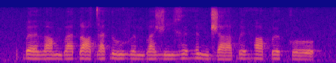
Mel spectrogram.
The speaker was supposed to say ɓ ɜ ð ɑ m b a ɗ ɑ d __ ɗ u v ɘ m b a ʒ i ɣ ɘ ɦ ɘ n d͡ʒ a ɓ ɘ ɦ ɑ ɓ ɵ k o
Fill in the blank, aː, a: a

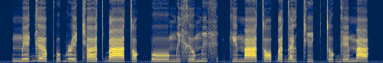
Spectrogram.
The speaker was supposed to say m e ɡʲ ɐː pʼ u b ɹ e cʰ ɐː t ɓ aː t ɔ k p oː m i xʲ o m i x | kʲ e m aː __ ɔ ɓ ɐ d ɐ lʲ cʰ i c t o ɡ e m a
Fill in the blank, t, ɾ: t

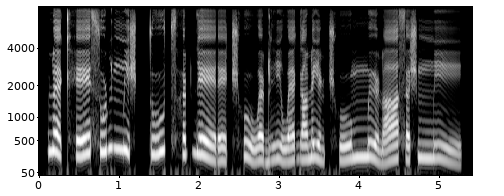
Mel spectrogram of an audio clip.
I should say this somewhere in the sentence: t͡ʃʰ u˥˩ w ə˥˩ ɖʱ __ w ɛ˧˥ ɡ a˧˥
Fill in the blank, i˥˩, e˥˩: i˥˩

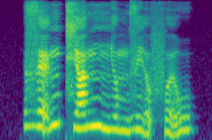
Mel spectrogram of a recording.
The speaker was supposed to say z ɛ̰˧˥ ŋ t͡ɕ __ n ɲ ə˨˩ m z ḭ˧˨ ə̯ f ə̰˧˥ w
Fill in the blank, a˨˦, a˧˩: a˨˦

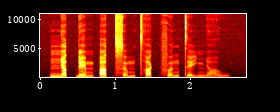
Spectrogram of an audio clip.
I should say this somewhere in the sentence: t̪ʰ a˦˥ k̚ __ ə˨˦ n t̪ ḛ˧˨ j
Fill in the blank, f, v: f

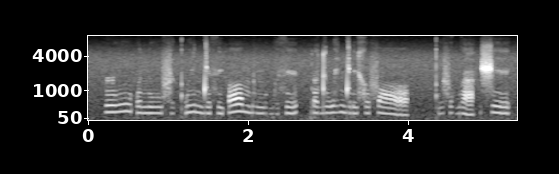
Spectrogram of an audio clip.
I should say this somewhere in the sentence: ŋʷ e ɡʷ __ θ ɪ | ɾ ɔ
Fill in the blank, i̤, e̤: e̤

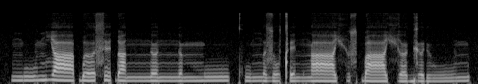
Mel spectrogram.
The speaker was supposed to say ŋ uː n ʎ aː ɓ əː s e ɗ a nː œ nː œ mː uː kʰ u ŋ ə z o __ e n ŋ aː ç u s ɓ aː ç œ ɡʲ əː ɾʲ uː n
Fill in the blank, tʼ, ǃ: tʼ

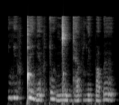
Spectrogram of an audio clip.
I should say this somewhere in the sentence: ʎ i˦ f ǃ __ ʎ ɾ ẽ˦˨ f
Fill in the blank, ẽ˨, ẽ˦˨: ẽ˦˨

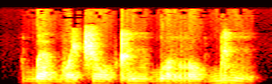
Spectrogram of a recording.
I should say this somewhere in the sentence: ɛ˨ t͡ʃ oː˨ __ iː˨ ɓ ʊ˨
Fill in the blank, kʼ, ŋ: kʼ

